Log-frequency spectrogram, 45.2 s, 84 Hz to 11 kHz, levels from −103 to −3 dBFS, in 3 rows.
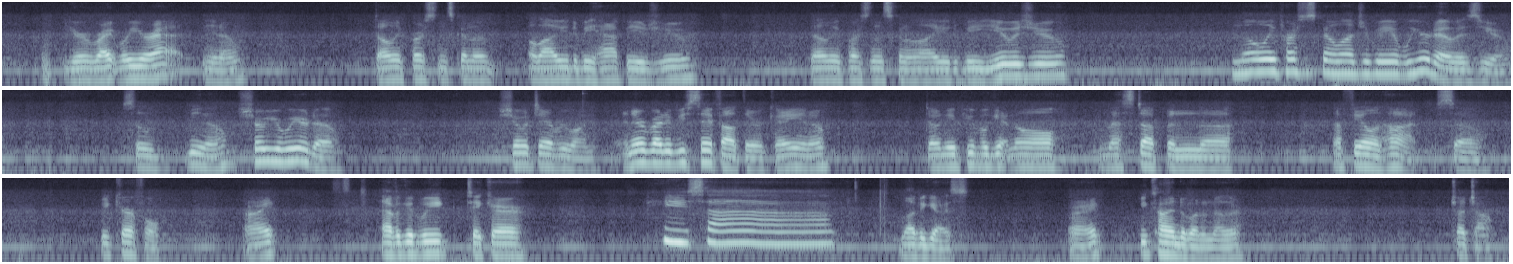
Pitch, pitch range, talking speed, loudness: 110 Hz, 105-130 Hz, 135 wpm, -29 LUFS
